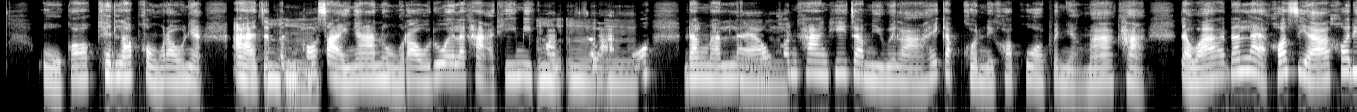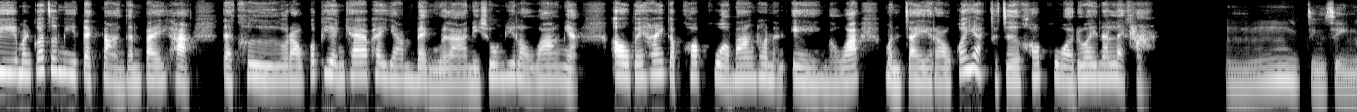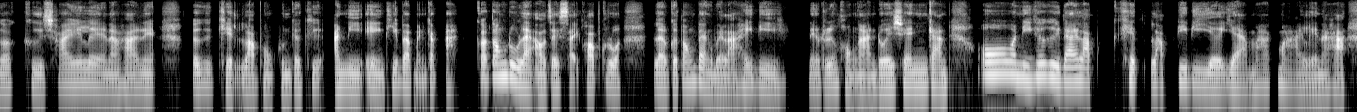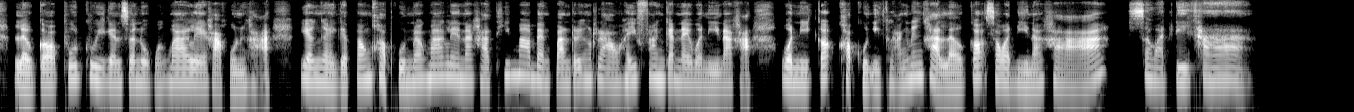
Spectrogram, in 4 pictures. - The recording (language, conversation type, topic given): Thai, podcast, จะจัดสมดุลงานกับครอบครัวอย่างไรให้ลงตัว?
- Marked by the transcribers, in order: none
